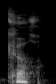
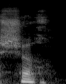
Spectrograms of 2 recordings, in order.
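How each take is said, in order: First: The word begins with a 'k' sound. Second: The word begins with a 'sh' sound. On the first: The speaker calls it right. "ça se dit corps" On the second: The speaker calls it wrong. "ça se dit pas shore"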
